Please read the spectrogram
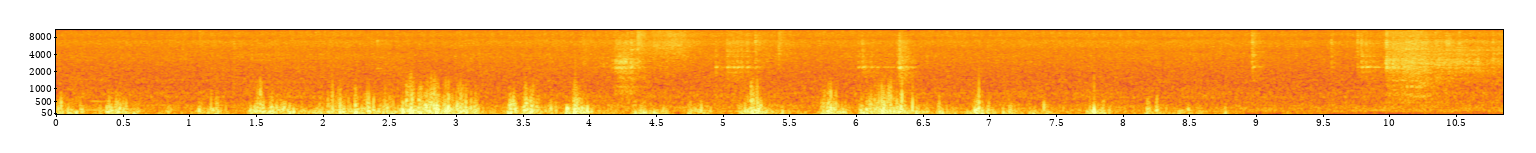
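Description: Colored pencil being scribbled back and forth on paper at a desk, heard as irregular, rapid, dull rubbing and scraping strokes that die down near the end.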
